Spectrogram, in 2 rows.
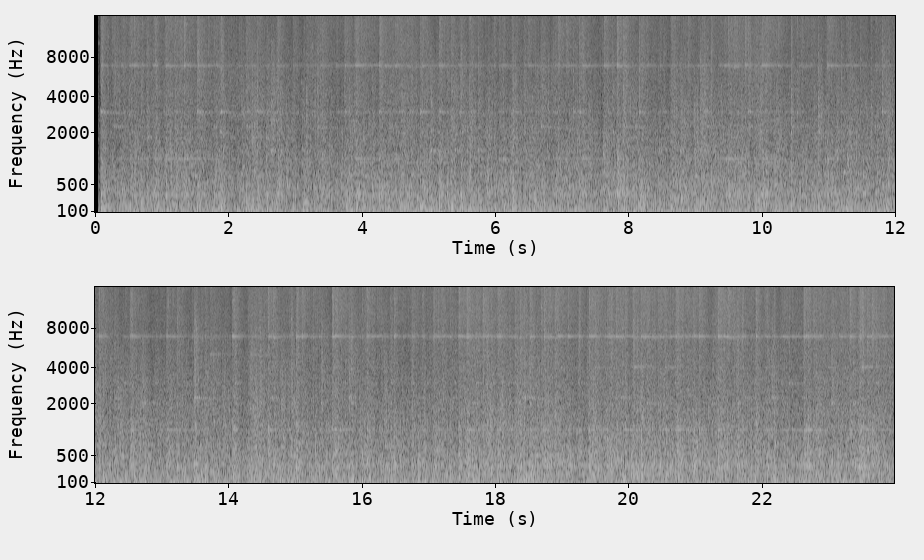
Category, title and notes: Soundscapes > Synthetic / Artificial
Grain Balls 1
effects, electronic, experimental, free, granulator, packs, royalty, sample, samples, sfx, sound, soundscapes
